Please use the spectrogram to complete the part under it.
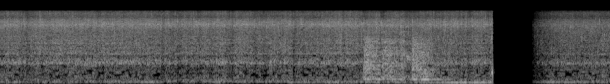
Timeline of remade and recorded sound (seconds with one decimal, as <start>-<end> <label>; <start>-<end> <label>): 0.0-2.5 remade; 2.5-3.7 recorded; 3.7-4.2 remade; 4.2-6.1 recorded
